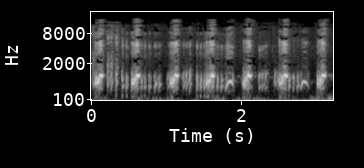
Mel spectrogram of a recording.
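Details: White-breasted waterhen lure call: rhythmic harsh 'kwak' notes about twice per second mixed with rolling chatter, set against steady low-pitched background noise.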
